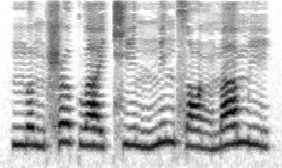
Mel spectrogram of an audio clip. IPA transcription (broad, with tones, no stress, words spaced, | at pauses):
n̪ɤ˨˩ŋ ʂɤ˥˨t̪wa˨˦ɪ̯ t͡ɕi˨˩n n̪i˥˨nsɑ˨˩ŋ mä˦mi˨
